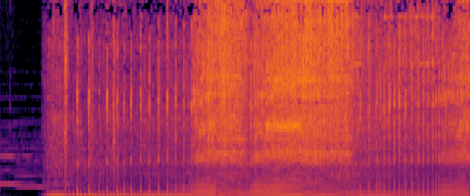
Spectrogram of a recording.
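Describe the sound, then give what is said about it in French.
A lumberjack's chainsaw starts up abruptly and runs loud, its engine revving up and down in rising and falling sweeps as it idles and throttles. No one speaks. “Et tu sais qui les coupe Le coiffeur de la forêt Le bûcheron avec sa tronçonneuse.”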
